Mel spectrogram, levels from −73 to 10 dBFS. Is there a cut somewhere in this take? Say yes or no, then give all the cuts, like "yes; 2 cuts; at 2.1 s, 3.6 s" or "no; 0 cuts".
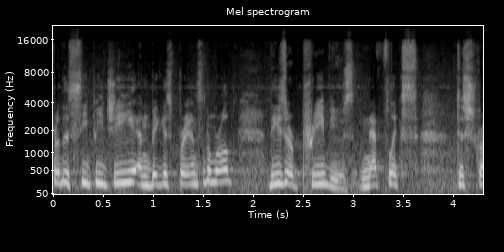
no; 0 cuts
